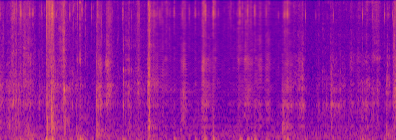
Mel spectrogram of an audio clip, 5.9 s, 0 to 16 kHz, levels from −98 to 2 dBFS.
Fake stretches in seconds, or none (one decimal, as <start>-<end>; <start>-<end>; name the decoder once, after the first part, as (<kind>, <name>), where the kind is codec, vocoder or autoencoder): 2.3-4.4 (vocoder, Vocos)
